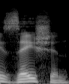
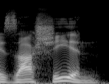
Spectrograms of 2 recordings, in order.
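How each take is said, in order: First: Zacian said "ZAY-shun"; two syllables in Zacian, rhyming with nation; mistaken pronunciation. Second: Zacian said "zah-SHEE-en"; three syllables in Zacian, stress on SHEE; official pronunciation. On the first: Streamer showing what he can't say, Zacian mispronounced as ZAY-shun. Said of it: "Can't just say Zacian". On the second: Streamer explaining his obligation, official Zacian as zah-SHEE-en. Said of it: "I have to say Zacian". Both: Shown as a demonstration.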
